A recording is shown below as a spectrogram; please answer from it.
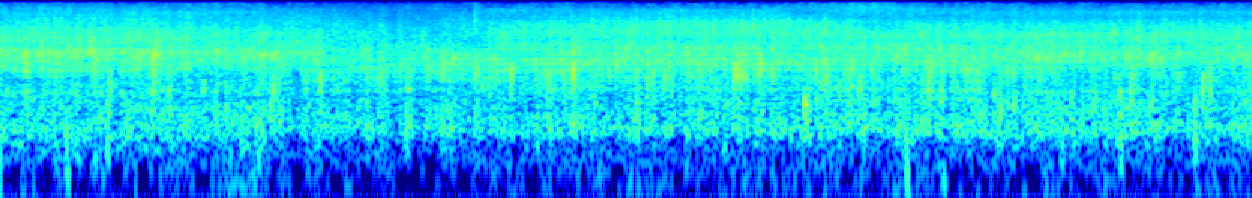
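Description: Waterfall: a steady hiss of falling, splashing water with faint crackles.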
